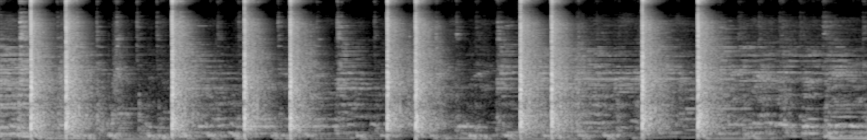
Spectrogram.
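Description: Firecrackers going off in sharp single bangs, about a dozen of them, many in close pairs less than a second apart, each with a short fading tail. Music plays underneath.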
